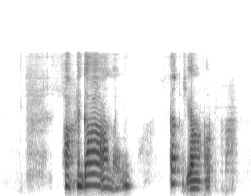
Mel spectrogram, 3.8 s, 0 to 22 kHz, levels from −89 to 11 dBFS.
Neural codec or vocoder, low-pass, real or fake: codec, 24 kHz, 1 kbps, SNAC; 7.2 kHz; fake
